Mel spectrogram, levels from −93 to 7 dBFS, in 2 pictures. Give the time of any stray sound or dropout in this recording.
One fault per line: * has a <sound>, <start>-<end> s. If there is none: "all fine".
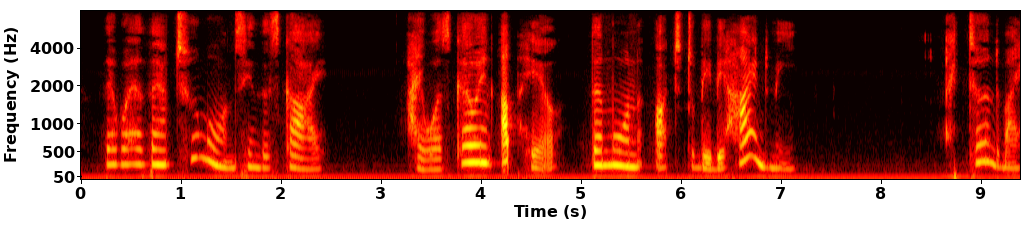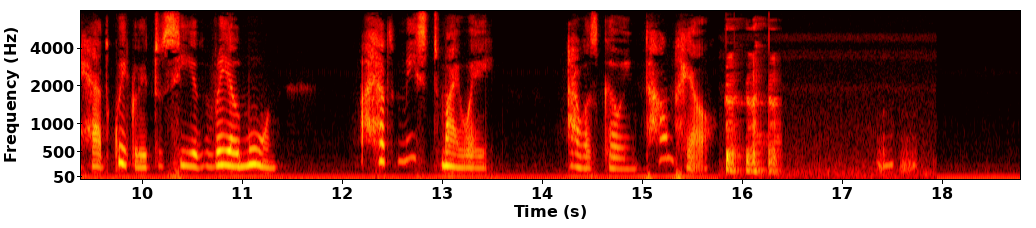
* has a laugh, 15.8-16.4 s
* has a laugh, 17.3-17.8 s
